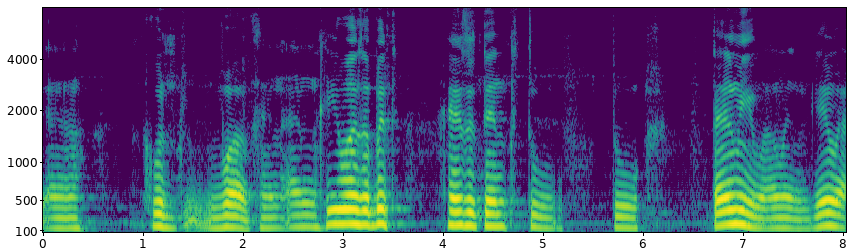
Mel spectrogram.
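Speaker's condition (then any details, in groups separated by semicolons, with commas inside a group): Cerebral palsy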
